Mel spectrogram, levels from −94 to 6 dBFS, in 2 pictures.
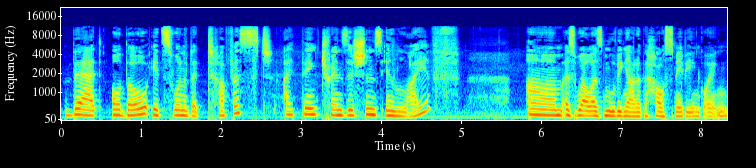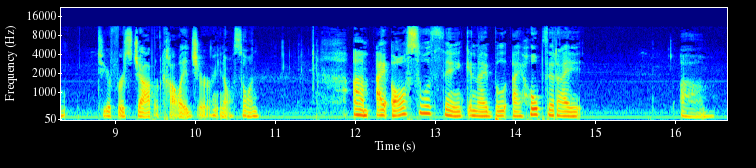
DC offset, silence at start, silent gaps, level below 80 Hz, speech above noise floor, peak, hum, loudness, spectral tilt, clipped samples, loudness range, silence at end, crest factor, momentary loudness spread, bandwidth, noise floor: under 0.1%; 0.05 s; none; -46 dBFS; 29 dB; -4 dBFS; none; -20 LUFS; -5 dB/octave; under 0.1%; 6 LU; 0.15 s; 16 dB; 13 LU; 11.5 kHz; -49 dBFS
